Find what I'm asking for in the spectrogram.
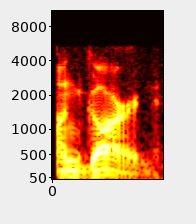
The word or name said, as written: unguard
